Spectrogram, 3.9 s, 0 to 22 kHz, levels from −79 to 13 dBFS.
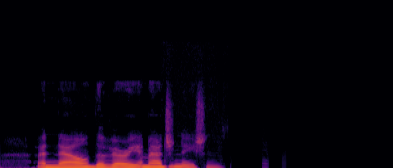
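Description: A corrupt frame decoded at 1.40 s in this speech recording gives a brief glitch near -20 dBFS: damaged bits in a couple of compressed frames put energy at the wrong frequencies. Truncation distortion on the fade from 1.6 s is worst from 1.91 s onward, where the fade-out turns gritty because the level stage keeps too few bits without dither, which fits an 8-bit stage.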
